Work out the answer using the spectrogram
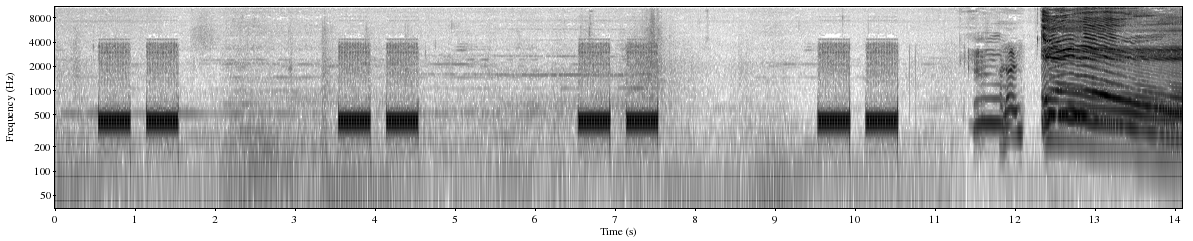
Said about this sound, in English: Remember, you need to answer the phone within 5 rings and know today's featured artist. Let's call the person who's been randomly selected. Here we go.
